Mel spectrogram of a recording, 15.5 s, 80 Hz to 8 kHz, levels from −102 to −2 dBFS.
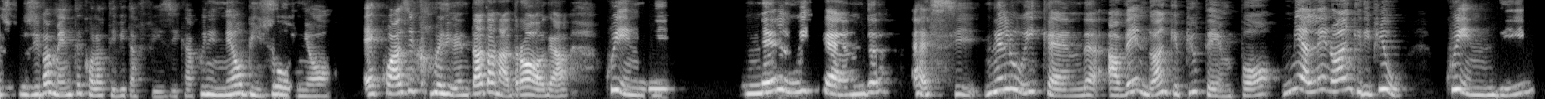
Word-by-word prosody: esclusivamente 220 +2 -2
con 215 -6 -4
l'attività 185 -2 -8
fisica. 165 +1 -16
Quindi 230 +4 0
ne 205 +3 0
ho 255 +1 +3
bisogno, 185 -5 -3 0.3
è 235 - +1
quasi 255 +6 +4
come 265 -3 0
diventata 245 +4 +3
una - - +1
droga. 185 -5 +4 0.3
Quindi 360 - -1 0.7
nel 285 +9 +5
weekend 265 -7 +2 0.4
eh, - - 0
sì, 235 -3 -6
nel 305 - +1
weekend 245 - -2 0.2
avendo 235 +4 0
anche 295 -6 0
più 300 +5 -6
tempo, 190 - -6
mi 340 +9 -3
alleno 315 +1 +2
anche 345 0 +1
di 235 -4 -1
più. 380 - +1 0.4
Quindi 215 - -1
235 Hz, 120 wpm, -22 LUFS, 200-295 Hz, 0.7 s, nel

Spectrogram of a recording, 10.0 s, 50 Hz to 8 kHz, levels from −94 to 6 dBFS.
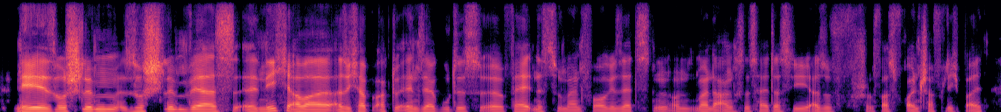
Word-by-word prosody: Ne, 130 +1 +9
so 125 +3 0
schlimm 140 +1 +4
so 125 +4 -4
schlimm 135 -1 +4
wäre 130 -1 +5
es, 120 - -1
äh, 125 0 -3
nicht, 150 +8 +1
aber 120 -1 +3
also 120 0 -1
ich 120 - -1
hab 130 0 -1
aktuell 115 0 -7
'n 120 - -4
sehr 120 0 -3
gutes, 125 0 -8
äh, 115 -1 -5
Verhältnis 120 0 -3
zu - - -7
meinen 105 -1 -9
Vorgesetzten 110 +5 -8
und 115 -2 -12
meine 115 -1 -4
Angst 110 +1 -8
ist 115 - -10
halt, 105 0 -8
dass 110 -1 -7
sie 110 -1 -7
also 105 -1 -7
f 105 - -19
schon - - -14
fast - - -8
freundschaftlich - - -7
bald - - -8
120 Hz, 210 wpm, -23 LUFS, 110-130 Hz, -, Ne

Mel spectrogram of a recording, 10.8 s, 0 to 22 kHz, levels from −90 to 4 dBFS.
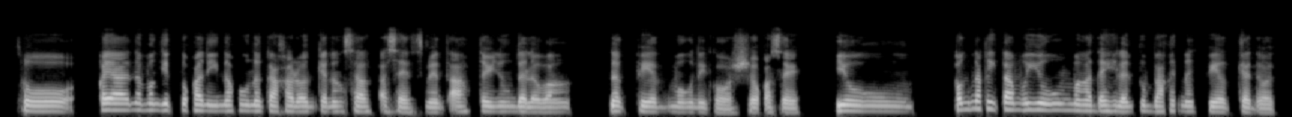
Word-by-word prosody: So, 140 -2 +3 0.2
kaya 175 -1 +6
nabanggit 175 -1 -2
ko 170 - 0
kanina 155 -2 +1
kung 155 -1 -3
nagkakaroon 140 -2 +1
ka 135 - 0
ng 135 0 -2
self-assessment 125 -2 -2
after 135 +1 +1
'yung 135 0 -3
dalawang 125 -1 +1 0.4
nag-failed 135 -2 +2
mong 130 -1 -3
negosyo, 110 -1 -1
kasi 115 -2 0 0.3
'yung 145 -3 +1 0.3
'pag 180 +2 +2
nakita 205 -3 +2
mo 175 - -4
'yung 175 -1 +1
mga 160 -3 0
dahilan 145 -3 +2
kung 150 -2 -6
bakit 145 +2 -2
nag-failed 135 -2 0
ka 125 - +2
do'n, 110 -2 -2
140 Hz, 160 wpm, -24 LUFS, 130-155 Hz, 0.4 s, kaya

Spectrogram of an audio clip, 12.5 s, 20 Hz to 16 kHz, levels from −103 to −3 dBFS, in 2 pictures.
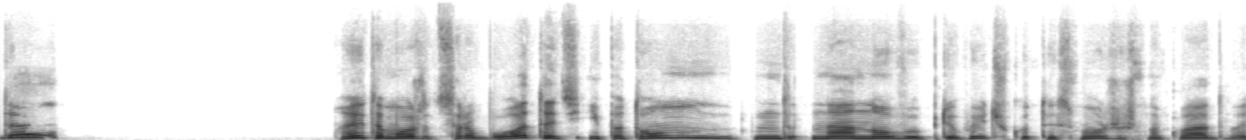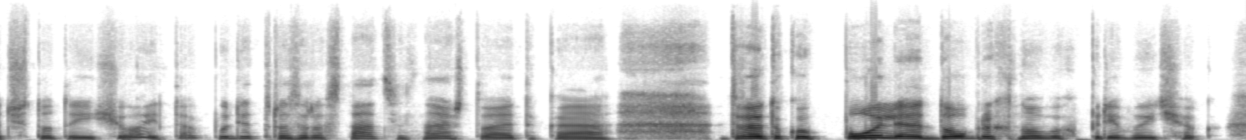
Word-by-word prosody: Да. 320 +2 +3 1.6
А 240 - +4
это 270 0 +4
может 240 -4 +1
сработать 235 +6 -1
и 215 - -4
потом 250 +2 -2
н 205 -1 0
д 205 - -9
на 215 0 +2
новую 210 -2 +2
привычку 215 +3 -6
ты 185 - -9
сможешь 200 -2 -7
накладывать 185 0 -7
что-то 195 -1 -9
ещё. 185 - -7
И 355 - -4
так 275 +1 -15
будет 215 0 -5
разрастаться, 195 +2 -6
знаешь, 195 +1 -7
твоя 185 -1 -7
такая 90 - -8 0.6
твоё 235 +3 +8
такое 220 -2 +4
поле 250 -4 +8
добрых 225 +1 +4
новых 200 -1 -3
привычек. 180 -2 -6
210 Hz, 145 wpm, -20 LUFS, 190-235 Hz, 1.6 s, твоё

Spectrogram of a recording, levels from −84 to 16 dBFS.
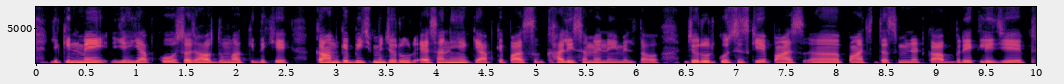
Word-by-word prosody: लेकिन 190 +4 0
मैं 210 - +7 0.2
यही 165 +5 -2
आपको 190 0 -1
सुझाव 155 -3 +3
दूँगा 160 +1 0
कि 185 - -8
देखिए 155 -6 -2 0.3
काम 185 +2 +5
के 205 +1 +3
बीच 195 +1 -1
में 195 - +4
ज़रूर 180 +3 0
ऐसा 145 +5 +3
नहीं 165 0 +3
है 180 - +3
कि 180 +1 -2
आपके 160 0 -1
पास 155 0 +2 0.2
खाली 130 +2 +2
समय 130 -2 -1
नहीं 115 -2 -4
मिलता 110 -1 -6
हो। 110 0 -4 0.3
ज़रूर 180 +6 +3
कोशिश 170 -1 -2
किए 175 -1 +1
5 155 -1 +1
अ, 135 -1 0
5-10 150 0 -2
मिनट 150 -3 -4
का 150 -1 +3
ब्रेक 135 0 -2
लीजिए, 140 +1 0
155 Hz, 205 wpm, -23 LUFS, 135-175 Hz, 0.3 s, मैं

